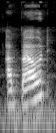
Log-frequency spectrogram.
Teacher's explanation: It is possible to drop the t sound and sounding like this, about instead of about.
